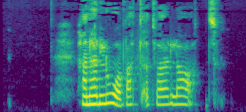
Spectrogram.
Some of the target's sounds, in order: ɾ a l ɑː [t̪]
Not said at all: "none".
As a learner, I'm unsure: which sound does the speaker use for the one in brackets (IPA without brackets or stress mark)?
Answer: t̪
